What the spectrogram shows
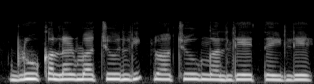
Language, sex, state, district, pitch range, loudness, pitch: Wancho, female, Arunachal Pradesh, Longding, 215-245 Hz, -13 LUFS, 230 Hz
